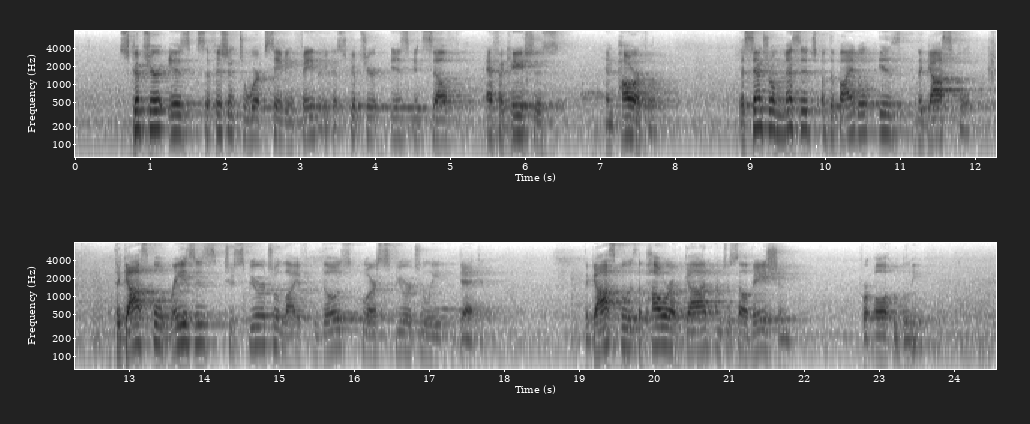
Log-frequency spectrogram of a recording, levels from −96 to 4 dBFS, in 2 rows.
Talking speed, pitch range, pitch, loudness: 115 wpm, 135-185 Hz, 155 Hz, -22 LUFS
